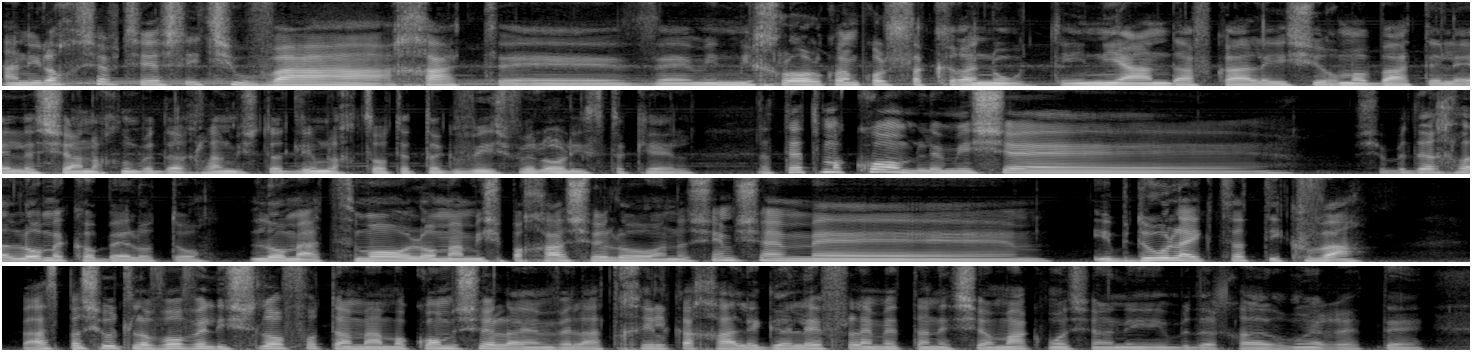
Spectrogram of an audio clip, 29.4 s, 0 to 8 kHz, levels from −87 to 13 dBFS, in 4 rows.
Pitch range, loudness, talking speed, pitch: 145-175 Hz, -20 LUFS, 135 wpm, 155 Hz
